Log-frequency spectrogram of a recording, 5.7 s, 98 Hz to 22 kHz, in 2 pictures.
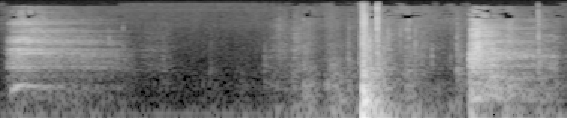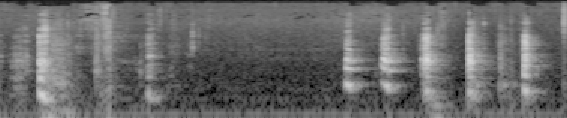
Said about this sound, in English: Oh my god, I just jumped to make like a thud sound. I hit my head on the fucking ceiling because I forgot the ceilings in here are like 6'1".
